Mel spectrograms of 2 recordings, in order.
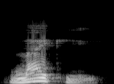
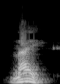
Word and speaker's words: Nike: It's pronounced as Nike or Nike.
